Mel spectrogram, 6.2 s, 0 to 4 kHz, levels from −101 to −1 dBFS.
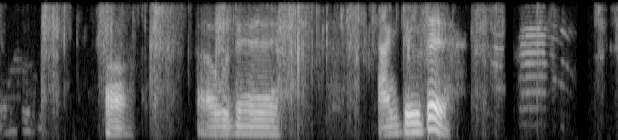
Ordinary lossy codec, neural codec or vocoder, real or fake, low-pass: none; none; real; 3.6 kHz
